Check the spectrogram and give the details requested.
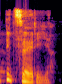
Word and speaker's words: піцерія: кави паста, піца та піцЕрія саме так наголошують це слово В країні їх більше 40 тисяч, і це лише офіційно зареєстрованих.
